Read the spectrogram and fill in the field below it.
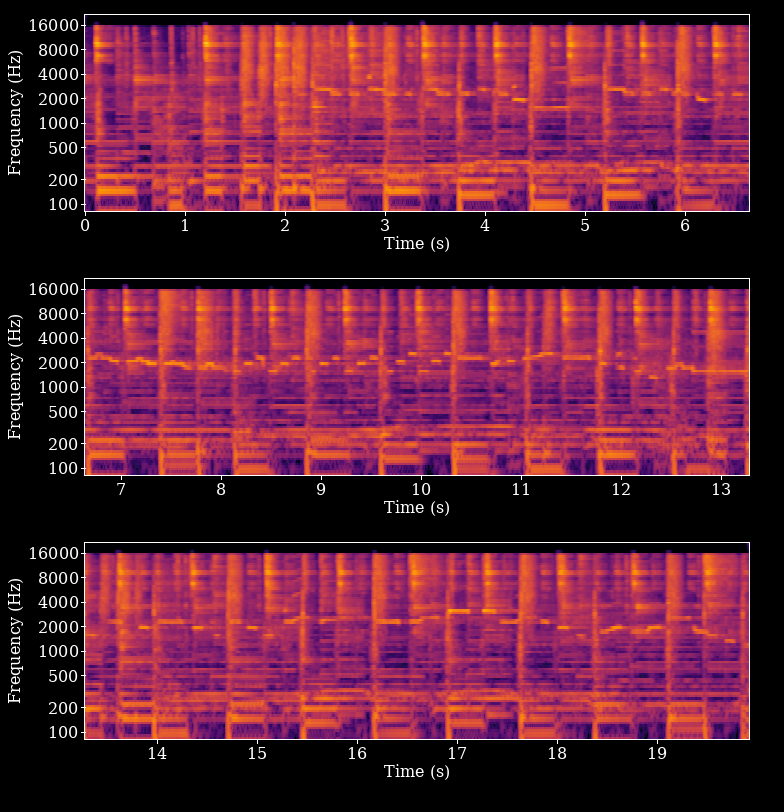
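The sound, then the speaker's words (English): An upbeat folk band plays steadily while a clear whistled melody rides over the strummed guitars and bouncing rhythm, loud throughout, with no talking. “Song makes me so damn happy.”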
